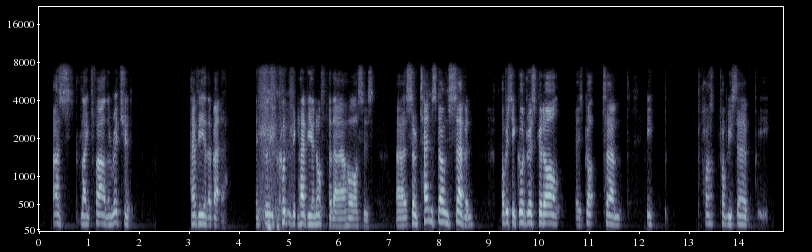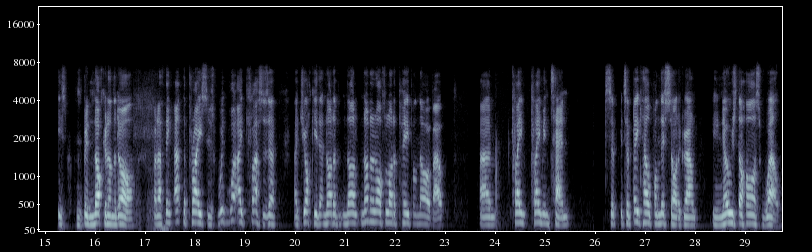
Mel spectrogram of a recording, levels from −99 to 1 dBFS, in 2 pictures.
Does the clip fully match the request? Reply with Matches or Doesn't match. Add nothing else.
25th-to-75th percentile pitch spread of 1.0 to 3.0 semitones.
Doesn't match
